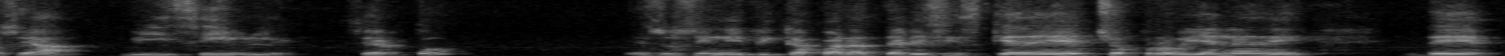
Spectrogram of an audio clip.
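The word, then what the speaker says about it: παρατήρησις: Esa palabrita escrita ahí, según la pronunciación, es paratéresis. ¿Qué significa?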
